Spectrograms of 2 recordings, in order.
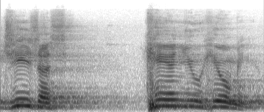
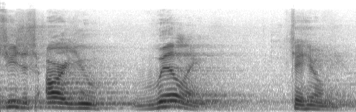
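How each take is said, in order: First: "can" pushed higher and louder, slowly; drawn-out, raised "can", falling to the end; stress on "can". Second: "willing" set apart by pauses; stress on "willing". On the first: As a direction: question the ability by leaning on "can". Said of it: "Notice how the leper didn't say". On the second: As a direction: ask it with weight on "willing". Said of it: "His question is". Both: Acted.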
